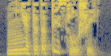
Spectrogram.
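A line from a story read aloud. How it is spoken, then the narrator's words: Harsh bark. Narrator (Russian): рявкнула она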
